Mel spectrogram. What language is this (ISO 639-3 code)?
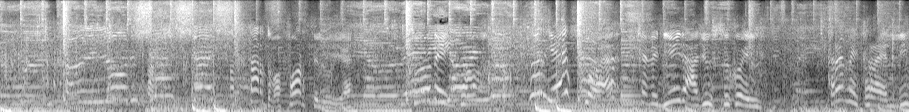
ita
